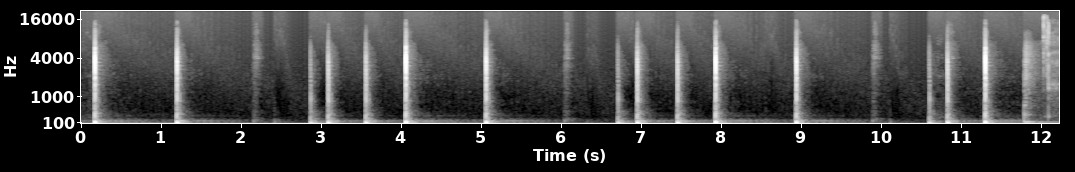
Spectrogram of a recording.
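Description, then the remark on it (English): Punchy bass drum hits, heard through the bass drum mic alone, play in an uneven pattern, each a sharp thud with a brief low boom, sometimes in quick pairs or triplets, over about a dozen seconds with no voices. “Here is the bass drum mic alone.”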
